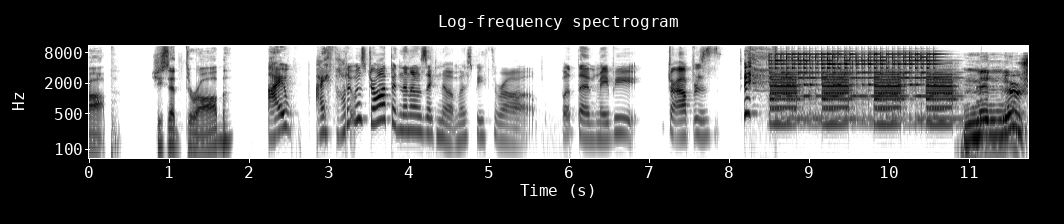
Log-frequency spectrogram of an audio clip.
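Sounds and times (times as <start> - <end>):
speech: 0.0 - 8.8, 10.9 - 11.7
loud electronic alarm buzzing: 8.5 - 11.0.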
